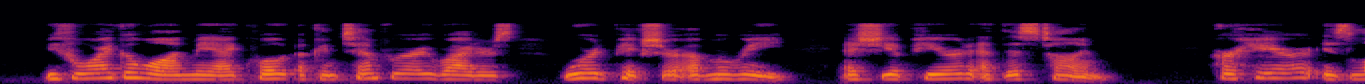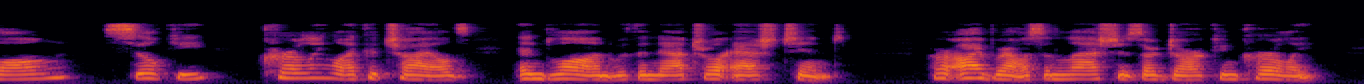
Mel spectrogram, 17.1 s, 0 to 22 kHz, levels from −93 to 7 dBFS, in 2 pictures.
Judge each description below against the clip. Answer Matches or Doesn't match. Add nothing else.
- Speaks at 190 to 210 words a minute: Doesn't match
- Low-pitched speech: Doesn't match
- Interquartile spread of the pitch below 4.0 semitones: Matches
